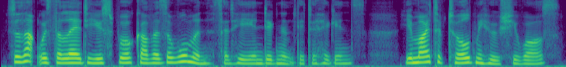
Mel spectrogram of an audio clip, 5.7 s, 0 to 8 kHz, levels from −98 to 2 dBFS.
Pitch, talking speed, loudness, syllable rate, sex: 190 Hz, 255 wpm, -19 LUFS, 6.0 syllables/s, female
